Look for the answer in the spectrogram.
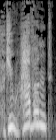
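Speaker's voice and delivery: high, mildly yelled protest. A narrator's reading. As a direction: contradict him in a restrained yell. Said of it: "Harry yelled".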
